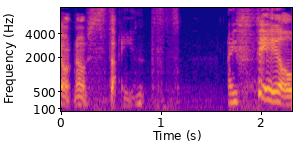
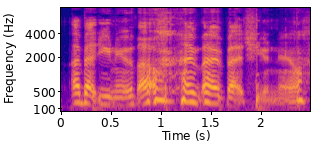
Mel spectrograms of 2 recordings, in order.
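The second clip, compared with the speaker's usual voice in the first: normal talking voice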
